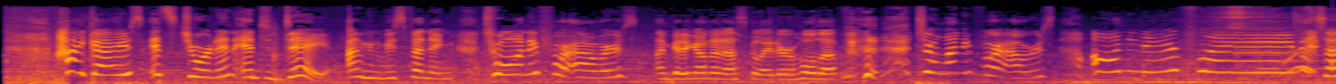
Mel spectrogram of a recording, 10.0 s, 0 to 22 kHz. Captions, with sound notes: - Hi guys, it's Jordan! And today I'm gonna be spending 24 hours, I'm getting on an escalator, hold up. (laughs) 24 hours on an airplane!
